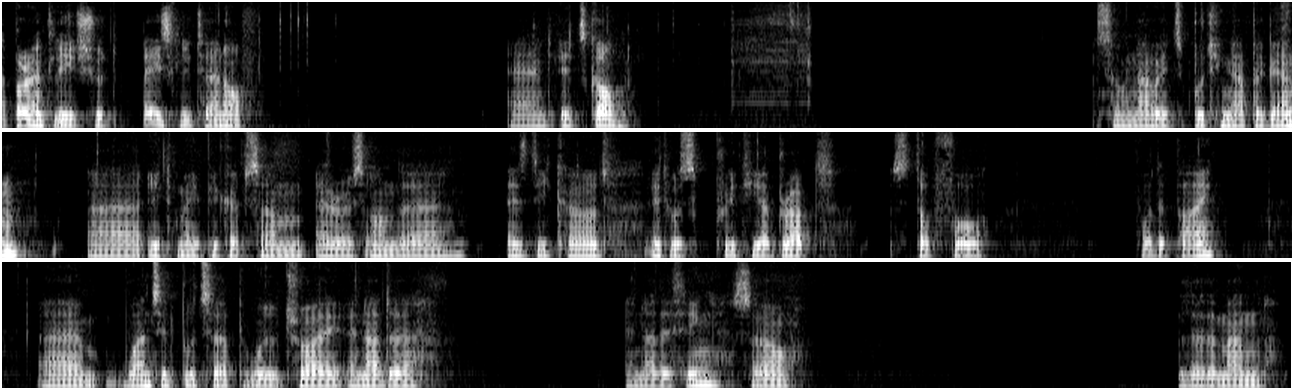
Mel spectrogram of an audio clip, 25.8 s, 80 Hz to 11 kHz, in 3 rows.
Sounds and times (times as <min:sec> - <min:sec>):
Speech: 0:00.0 - 0:01.8, 0:03.4 - 0:04.3, 0:07.2 - 0:15.2, 0:16.2 - 0:16.8, 0:17.4 - 0:20.2, 0:21.3 - 0:22.6, 0:25.0 - 0:25.7.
